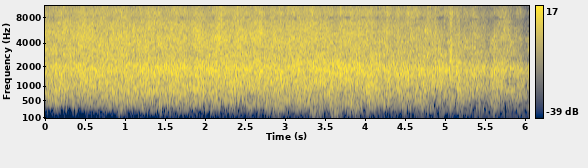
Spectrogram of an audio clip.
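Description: Steady applause from many members of parliament in the chamber, tailing off near the end.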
